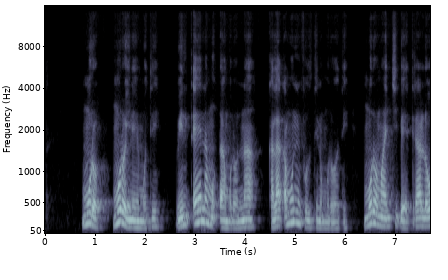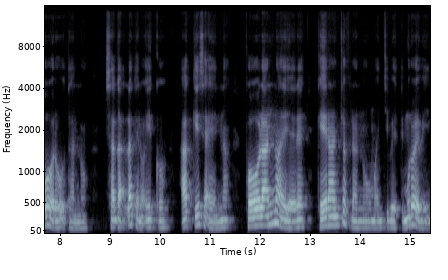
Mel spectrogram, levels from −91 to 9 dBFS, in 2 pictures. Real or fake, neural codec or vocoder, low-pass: fake; autoencoder, 48 kHz, 128 numbers a frame, DAC-VAE, trained on Japanese speech; 14.4 kHz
